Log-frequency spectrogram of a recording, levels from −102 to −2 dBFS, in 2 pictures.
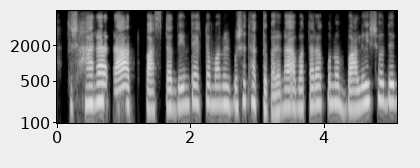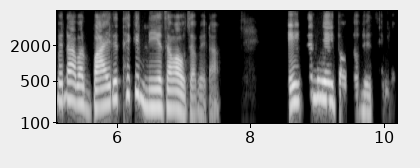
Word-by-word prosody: তো -, -, -20 dB
সারারাত 210 Hz, -2 st, +4 dB, 0.2 s
৫ 170 Hz, -1 st, +1 dB
টা 185 Hz, -, 0 dB
দিন 195 Hz, +1 st, -1 dB
তো -, -, -3 dB
একটা 215 Hz, +3 st, -6 dB
মানুষ 205 Hz, 0 st, -2 dB
বসে 195 Hz, +5 st, -3 dB
থাকতে 200 Hz, -5 st, -3 dB
পারে 145 Hz, +2 st, -2 dB
না। -, -, +1 dB
আবার 180 Hz, 0 st, -3 dB
তারা 200 Hz, +1 st, 0 dB
কোনো 215 Hz, 0 st, -2 dB, 0.2 s
বালিশও 210 Hz, +7 st, 0 dB
দেবে 225 Hz, +1 st, +1 dB
না। 245 Hz, -, +3 dB
আবার 210 Hz, -1 st, +1 dB, 0.2 s
বাইরে 200 Hz, +7 st, +4 dB
থেকে 300 Hz, +2 st, -3 dB, 0.2 s
নিয়ে 185 Hz, 0 st, +3 dB
যাওয়াও 175 Hz, -3 st, +4 dB
যাবে 135 Hz, +1 st, -11 dB
না। -, -, -14 dB, 1.2 s
এইটা 225 Hz, +7 st, 0 dB
নিয়েই 245 Hz, -3 st, +5 dB
দন্দ 150 Hz, -3 st, -8 dB
হয়েছিল। 150 Hz, -, -11 dB
205 Hz, 170 wpm, -22 LUFS, 175-225 Hz, 1.2 s, নিয়েই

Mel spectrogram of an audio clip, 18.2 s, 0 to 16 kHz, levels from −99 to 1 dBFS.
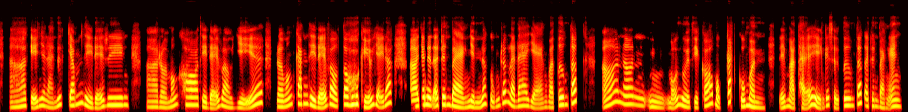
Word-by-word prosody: À, 180 Hz, +5 st, -4 dB
kiểu 155 Hz, -1 st, +3 dB
như 225 Hz, 0 st, -1 dB
là 165 Hz, -5 st, -7 dB
nước 225 Hz, +8 st, -1 dB
chấm 260 Hz, +7 st, 0 dB
thì 210 Hz, -10 st, +2 dB
để 155 Hz, +4 st, -1 dB
riêng, 245 Hz, +2 st, -1 dB, 0.3 s
à, 180 Hz, 0 st, -5 dB
rồi 165 Hz, -2 st, -4 dB
món 205 Hz, +9 st, -4 dB
kho 245 Hz, -2 st, +1 dB
thì 185 Hz, -7 st, -1 dB
để 150 Hz, +2 st, -1 dB
vào 195 Hz, -6 st, -2 dB
dĩa, 190 Hz, -, +1 dB, 0.3 s
rồi 185 Hz, -1 st, +1 dB
món 215 Hz, +6 st, -2 dB
canh 285 Hz, 0 st, +1 dB
thì 230 Hz, -5 st, +6 dB
để 165 Hz, -3 st, +3 dB
vào 230 Hz, 0 st, +3 dB
tô, 265 Hz, -1 st, +5 dB, 0.2 s
kiểu 180 Hz, +3 st, +2 dB
vậy 175 Hz, -8 st, +2 dB
đó. 290 Hz, +5 st, +2 dB, 0.3 s
À, 200 Hz, +2 st, +4 dB
cho 250 Hz, -, +3 dB
nên 250 Hz, -2 st, +5 dB
ở 220 Hz, -, +4 dB
trên 255 Hz, 0 st, +4 dB
bàn 180 Hz, -7 st, +3 dB
nhìn 170 Hz, -3 st, -1 dB
nó 270 Hz, -, 0 dB
cũng 200 Hz, 0 st, -4 dB
rất 325 Hz, +7 st, +1 dB
là 235 Hz, -9 st, +1 dB
đa 215 Hz, +2 st, -2 dB
dạng 155 Hz, 0 st, -4 dB
và 165 Hz, -2 st, -3 dB
tươm 250 Hz, +2 st, +3 dB
tất, 320 Hz, +8 st, +4 dB, 0.5 s
đó, 280 Hz, +8 st, 0 dB
nó, 270 Hz, -1 st, +1 dB
ưm 235 Hz, -4 st, -5 dB
ừm, 170 Hz, -4 st, -5 dB
mỗi 155 Hz, +10 st, -1 dB
người 215 Hz, -8 st, +1 dB
thì 170 Hz, -1 st, -2 dB
có 235 Hz, +7 st, +1 dB
một 235 Hz, -, 0 dB
cách 335 Hz, +2 st, +3 dB
của 195 Hz, -, +2 dB
mình 175 Hz, -8 st, 0 dB, 0.3 s
để 155 Hz, +2 st, -1 dB
mà 190 Hz, -5 st, -1 dB
thể 250 Hz, -, +1 dB
hiện 155 Hz, -, +2 dB
cái 235 Hz, -, -2 dB
sự 145 Hz, -, -4 dB
tươm 225 Hz, 0 st, +3 dB
tất 290 Hz, +7 st, +1 dB
ở 215 Hz, -, 0 dB
trên 205 Hz, -2 st, -6 dB
bàn 155 Hz, -4 st, -5 dB
ăn. 205 Hz, +2 st, -2 dB
210 Hz, 220 wpm, -23 LUFS, 175-245 Hz, 0.5 s, thì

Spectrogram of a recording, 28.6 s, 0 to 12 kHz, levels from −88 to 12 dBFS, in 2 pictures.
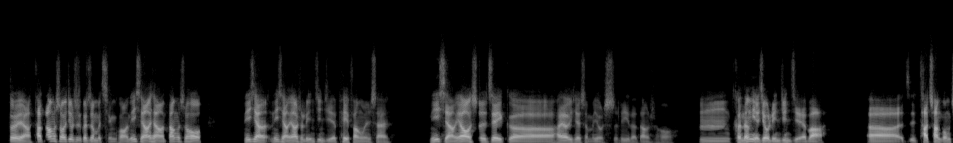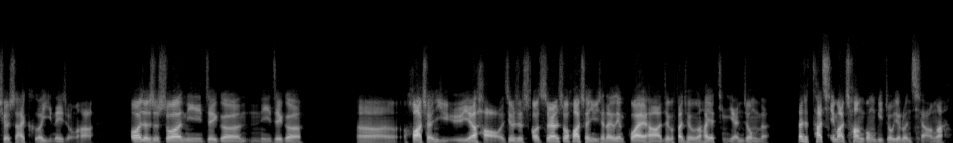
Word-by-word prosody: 对 150 Hz, -5 st, +3 dB
啊， 100 Hz, -, 0 dB
他 160 Hz, -, +4 dB
当 190 Hz, +4 st, +1 dB
时 185 Hz, -, -4 dB
候 170 Hz, -, +2 dB
就 180 Hz, 0 st, -2 dB
是 155 Hz, -2 st, -12 dB
个 155 Hz, -, -1 dB
这 155 Hz, +1 st, -5 dB
么 145 Hz, -, -8 dB
情 95 Hz, -, -17 dB
况。 100 Hz, +2 st, -6 dB
你 -, -, -5 dB
想 170 Hz, -, +1 dB
想， -, -, +1 dB
当 155 Hz, +3 st, -1 dB
时 145 Hz, -, -9 dB
候， 150 Hz, +1 st, +1 dB, 0.6 s
你 155 Hz, +3 st, -4 dB
想 145 Hz, -7 st, +2 dB
你 155 Hz, +3 st, -8 dB
想 150 Hz, -, 0 dB
要 145 Hz, -, +2 dB
是 125 Hz, -, -10 dB
林 120 Hz, +4 st, -9 dB
俊 150 Hz, +1 st, -12 dB
杰 100 Hz, -1 st, -8 dB
配 -, -, -3 dB
方 110 Hz, -2 st, -4 dB
文 95 Hz, -1 st, -13 dB
山， 90 Hz, -2 st, -9 dB, 0.6 s
你 155 Hz, +6 st, -3 dB
想 -, -, 0 dB
要 150 Hz, -2 st, +5 dB
是 135 Hz, 0 st, -6 dB
这 140 Hz, 0 st, +1 dB
个 95 Hz, -2 st, -1 dB
还 -, -, 0 dB
有 130 Hz, -1 st, +1 dB
一 -, -, -8 dB
些 115 Hz, 0 st, -8 dB
什 100 Hz, -, -18 dB
么 95 Hz, -, -20 dB
有 -, -, -14 dB
实 -, -, -14 dB
力 100 Hz, -1 st, -17 dB
的 90 Hz, -, -16 dB
当 90 Hz, 0 st, -12 dB
时 85 Hz, 0 st, -32 dB
候。 80 Hz, -2 st, -22 dB, 0.4 s
嗯， 100 Hz, -2 st, -10 dB
可 -, -, 0 dB
能 175 Hz, -, +2 dB
也 -, -, +3 dB
就 150 Hz, -, +2 dB
林 100 Hz, +2 st, -5 dB
俊 130 Hz, -3 st, -7 dB
杰 95 Hz, -, -5 dB
吧， -, -, +1 dB, 0.6 s
呃， 95 Hz, -2 st, 0 dB
这 -, -, -14 dB
他 135 Hz, -, +6 dB
唱 135 Hz, -, +4 dB
功 115 Hz, +1 st, -5 dB
确 -, -, -3 dB
实 -, -, -10 dB
还 -, -, +1 dB
可 -, -, -7 dB
以 95 Hz, -4 st, -11 dB
那 95 Hz, -1 st, -5 dB
种 -, -, -17 dB
啊。 -, -, -7 dB, 0.6 s
或 165 Hz, +2 st, +6 dB
者 145 Hz, -3 st, +3 dB
是 145 Hz, +1 st, -5 dB
说 145 Hz, 0 st, +5 dB
你 100 Hz, -6 st, -7 dB
这 120 Hz, +6 st, -2 dB
个 100 Hz, -2 st, 0 dB, 0.3 s
你 95 Hz, -1 st, -11 dB
这 130 Hz, +7 st, -2 dB
个， 95 Hz, -5 st, -1 dB, 0.8 s
呃， 90 Hz, -1 st, -5 dB
华 -, -, +9 dB
晨 125 Hz, +6 st, -3 dB
宇 90 Hz, -, -8 dB
也 105 Hz, -, +6 dB
好， 80 Hz, -10 st, 0 dB
就 155 Hz, 0 st, -4 dB
是 145 Hz, -1 st, -4 dB
说 155 Hz, +2 st, -1 dB
虽 150 Hz, +1 st, -1 dB
然 150 Hz, 0 st, +7 dB
说 155 Hz, +1 st, +2 dB
华 -, -, +8 dB
晨 140 Hz, +1 st, -3 dB
宇 -, -, -7 dB
现 125 Hz, -, -4 dB
在 125 Hz, -, +2 dB
有 -, -, +1 dB
点 -, -, -2 dB
怪 150 Hz, -8 st, +7 dB
哈， 100 Hz, 0 st, +4 dB
这 130 Hz, -, -5 dB
个 120 Hz, -, -7 dB
饭 -, -, +2 dB
圈 125 Hz, -1 st, -5 dB
文 115 Hz, -1 st, -2 dB
化 -, -, +2 dB
也 115 Hz, -, 0 dB
挺 90 Hz, -1 st, -23 dB
严 105 Hz, -, -6 dB
重 -, -, -6 dB
的， -, -, -12 dB, 0.4 s
但 195 Hz, 0 st, +4 dB
是 170 Hz, -, -2 dB
他 175 Hz, -, +6 dB
起 165 Hz, -, -4 dB
码 -, -, +5 dB
唱 -, -, +3 dB
功 155 Hz, +3 st, -4 dB
比 -, -, -8 dB
周 120 Hz, +1 st, -4 dB
杰 125 Hz, -, -2 dB
伦 120 Hz, +2 st, -6 dB
强 135 Hz, -, -8 dB
啊。 -, -, 0 dB
120 Hz, 270 characters per minute, -25 LUFS, 95-150 Hz, 0.8 s, 华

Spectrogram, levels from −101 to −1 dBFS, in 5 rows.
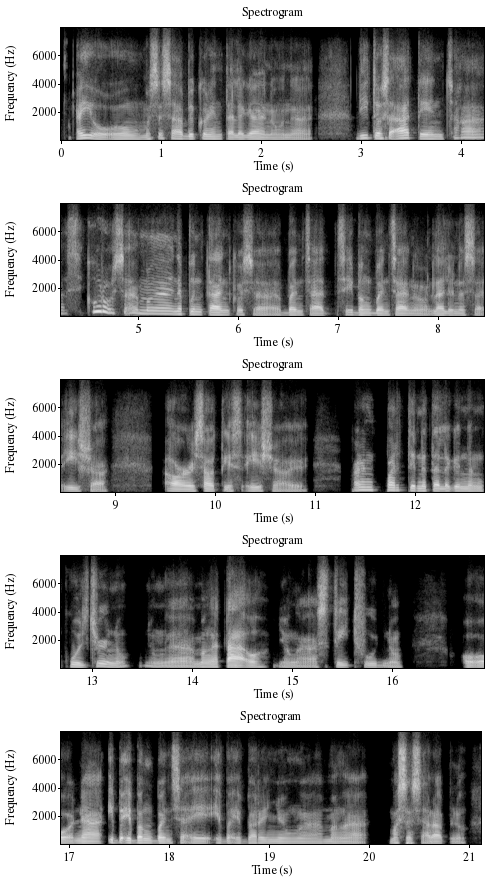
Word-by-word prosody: Ay, 180 Hz, +3 st, +4 dB
oo 120 Hz, +2 st, -1 dB
masasabi 140 Hz, +4 st, +1 dB
ko 145 Hz, -, -1 dB
rin 130 Hz, -1 st, -2 dB
talaga, 120 Hz, +1 st, 0 dB
'no, 105 Hz, +1 st, -7 dB
na -, -, -6 dB, 0.5 s
dito 175 Hz, +1 st, +1 dB
sa 175 Hz, +3 st, +5 dB
atin 140 Hz, -7 st, -1 dB
tsaka 105 Hz, -1 st, -4 dB
siguro 350 Hz, 0 st, +2 dB
sa -, -, +1 dB
mga 205 Hz, -2 st, +1 dB
napuntahan 165 Hz, -6 st, +3 dB
ko -, -, -5 dB
sa 65 Hz, +1 st, -2 dB
bansa't 120 Hz, -3 st, 0 dB
sa -, -, -5 dB
ibang 120 Hz, -3 st, 0 dB
bansa, 115 Hz, 0 st, +3 dB
'no, 110 Hz, +2 st, -4 dB
lalo 115 Hz, -1 st, +1 dB
na 115 Hz, 0 st, -4 dB
sa -, -, -1 dB
Asia 115 Hz, -4 st, -1 dB, 0.6 s
or 120 Hz, -1 st, +4 dB
Southeast 120 Hz, -2 st, +1 dB
Asia, 125 Hz, +1 st, -1 dB
eh, -, -, -8 dB, 0.4 s
parang 190 Hz, -1 st, +1 dB
parte 170 Hz, -3 st, +2 dB
na 145 Hz, -, +1 dB
talaga 135 Hz, 0 st, +1 dB
ng 130 Hz, -1 st, -1 dB
culture, 145 Hz, +5 st, 0 dB
'no? 140 Hz, +8 st, -4 dB, 0.2 s
Nung, 70 Hz, -, -6 dB
ah, 65 Hz, 0 st, -2 dB
mga 130 Hz, -, 0 dB
tao 120 Hz, 0 st, +5 dB
yung, -, -, -7 dB
ah, 65 Hz, -, -6 dB
street 120 Hz, -4 st, -2 dB
food, 110 Hz, -1 st, -5 dB
'no, -, -, -5 dB, 0.7 s
oo, 125 Hz, 0 st, +2 dB
na 120 Hz, -2 st, +4 dB
iba-ibang 135 Hz, -3 st, +3 dB
bansa, 120 Hz, 0 st, +1 dB
eh, 110 Hz, -2 st, 0 dB
iba-iba 120 Hz, -1 st, -3 dB
rin 120 Hz, 0 st, -2 dB
yung, 110 Hz, 0 st, -4 dB
ah, 105 Hz, 0 st, -5 dB
mga 110 Hz, +1 st, -3 dB
mga -, -, -49 dB, 0.2 s
masasarap, -, -, +3 dB
'no. -, -, -9 dB
125 Hz, 170 wpm, -24 LUFS, 115-140 Hz, 0.7 s, sa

